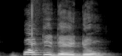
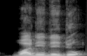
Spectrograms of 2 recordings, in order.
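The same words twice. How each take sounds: First: High, rising mock-curious ask; higher rhetorical question, rising at the end. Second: Said in the usual way. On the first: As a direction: toss the question up to the viewers.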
